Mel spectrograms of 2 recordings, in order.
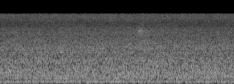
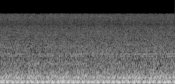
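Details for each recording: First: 2001 Dodge Dakota 4.7 V8 after the exhaust leak repair for P0171, quiet smooth raised fast idle with steady hiss and no ticking or puffing; good O2 sensor activity and fuel trims, fix confirmed. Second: 2001 Dodge Dakota 4.7 V8 with P0171 lean code, left bank reading lean, warm idle: fast, even puffing tick riding on the exhaust beat; exhaust manifold broken off, leaking at the manifold.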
